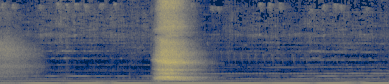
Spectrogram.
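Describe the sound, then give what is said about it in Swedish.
A deep, audible exhalation during a breathing exercise rushes out near the middle, preceded by a fainter breath at the start, all over a steady, low humming drone with no talking. “Jättebra, bara andas ut och släpp.”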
